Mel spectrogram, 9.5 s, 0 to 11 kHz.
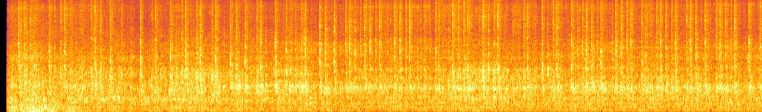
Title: Exhaust leak 1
